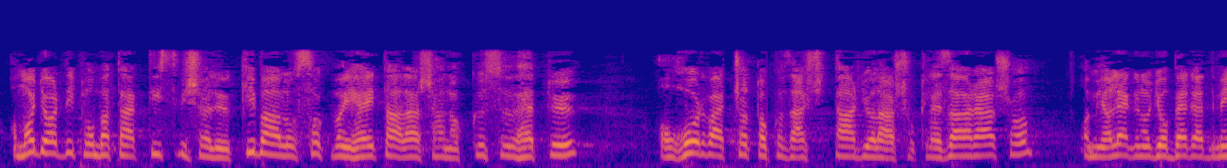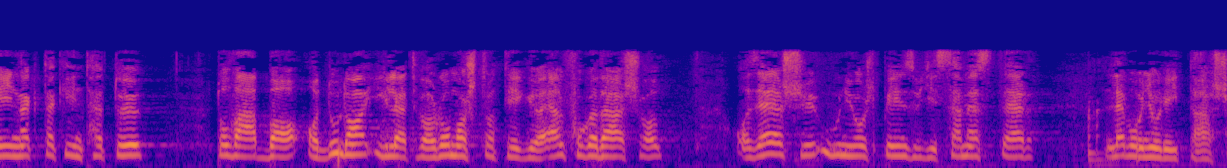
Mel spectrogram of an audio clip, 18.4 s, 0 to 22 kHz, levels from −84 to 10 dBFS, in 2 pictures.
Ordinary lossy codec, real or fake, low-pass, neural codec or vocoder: none; real; 7.2 kHz; none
